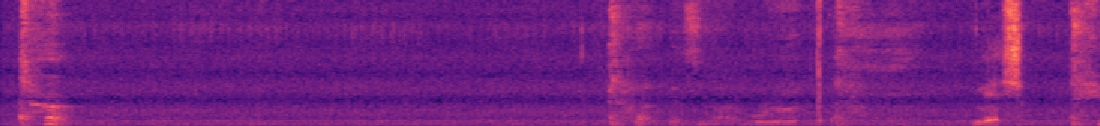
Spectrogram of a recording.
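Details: A girl gives a few short, harsh coughs over a steady engine-like hum.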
